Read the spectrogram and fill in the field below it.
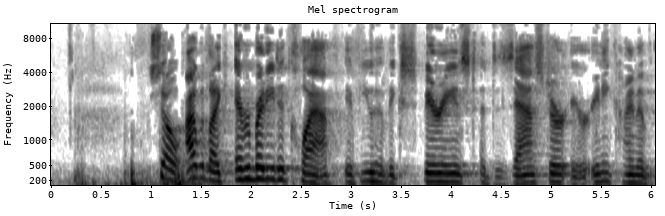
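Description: An elderly woman speaks with animation through a microphone.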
